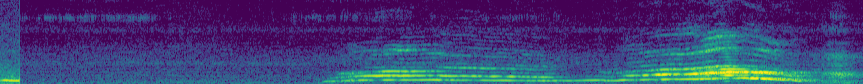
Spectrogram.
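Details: Domestic cat arguing: after a second and a half of silence, a long drawn wavering yowl with rich harmonics, dipping then rising into a louder strained wail near the end.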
